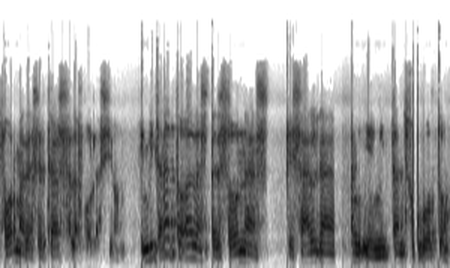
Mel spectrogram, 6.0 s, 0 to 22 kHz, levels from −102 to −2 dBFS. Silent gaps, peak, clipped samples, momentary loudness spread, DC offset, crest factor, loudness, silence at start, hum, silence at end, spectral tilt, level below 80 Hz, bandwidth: none; -2 dBFS; under 0.1%; 4 LU; under 0.1%; 14 dB; -15 LUFS; 0 s; none; 0 s; -3.5 dB/octave; -62 dBFS; 11 kHz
